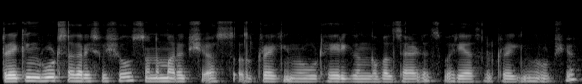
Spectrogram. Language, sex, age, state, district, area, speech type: Kashmiri, male, 45-60, Jammu and Kashmir, Budgam, rural, spontaneous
